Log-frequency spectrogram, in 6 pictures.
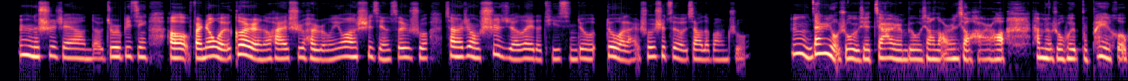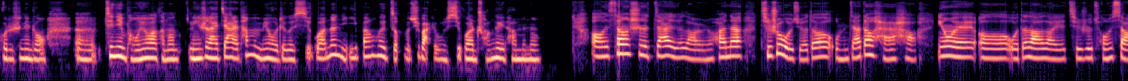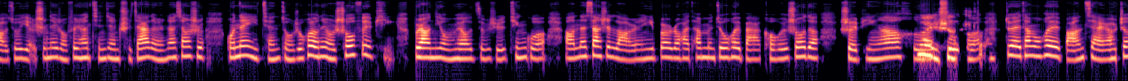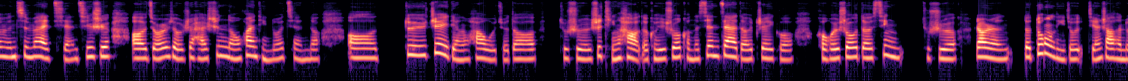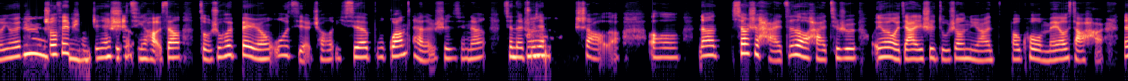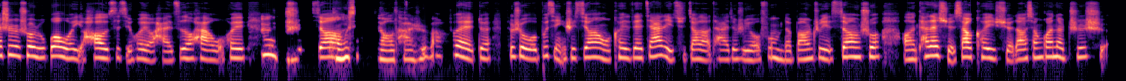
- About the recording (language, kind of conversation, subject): Chinese, podcast, 你家是怎么做垃圾分类的？
- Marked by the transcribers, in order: tapping; other background noise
